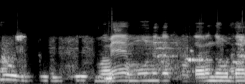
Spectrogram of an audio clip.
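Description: A man's voice talking, heard over a video-call connection, with a brief break in the speech early on.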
